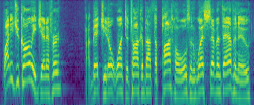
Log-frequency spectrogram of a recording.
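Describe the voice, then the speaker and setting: A man doing brash radio host Wes, raised and lively. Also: a little high, dry recording, voice pushed up. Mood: coaxing. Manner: upbeat on-air banter, quick to charm. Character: brash smooth-talking male radio talk host.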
